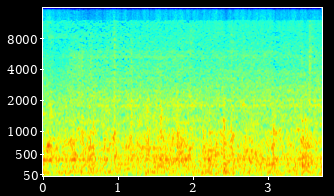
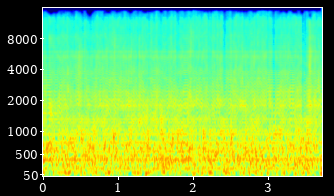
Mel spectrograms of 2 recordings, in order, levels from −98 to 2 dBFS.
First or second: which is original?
first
